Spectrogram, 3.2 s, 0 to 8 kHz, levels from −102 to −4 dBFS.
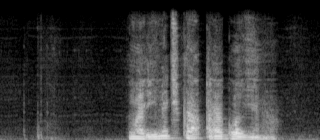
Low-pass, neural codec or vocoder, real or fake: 7.2 kHz; codec, 44.1 kHz, 1.7 kbps, Pupu-Codec; fake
